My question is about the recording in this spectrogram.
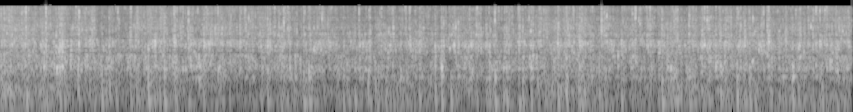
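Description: Water gushing steadily from a PVC pipe spout and splashing into a shallow plastic trough.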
